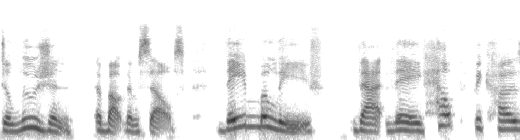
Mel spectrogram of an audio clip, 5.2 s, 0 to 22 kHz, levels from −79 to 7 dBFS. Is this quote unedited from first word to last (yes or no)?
no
